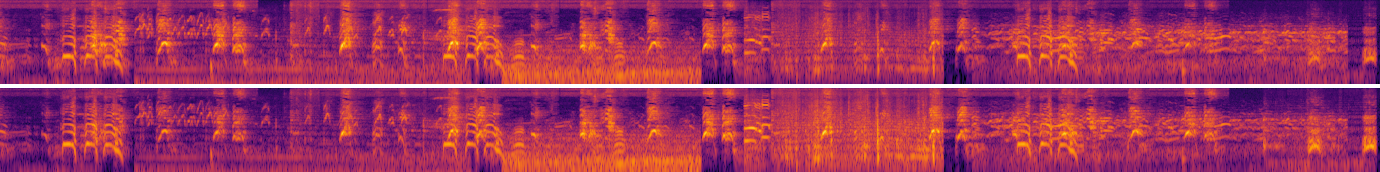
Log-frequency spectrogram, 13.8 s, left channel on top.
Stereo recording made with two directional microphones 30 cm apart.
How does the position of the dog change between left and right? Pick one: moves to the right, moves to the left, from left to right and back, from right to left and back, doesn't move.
moves to the right.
